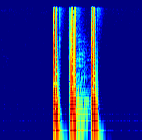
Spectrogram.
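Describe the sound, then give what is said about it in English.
Three firm knocks on a door in a quick, even rhythm, fairly loud, followed by silence. “It's like somebody was knocking on the door.”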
